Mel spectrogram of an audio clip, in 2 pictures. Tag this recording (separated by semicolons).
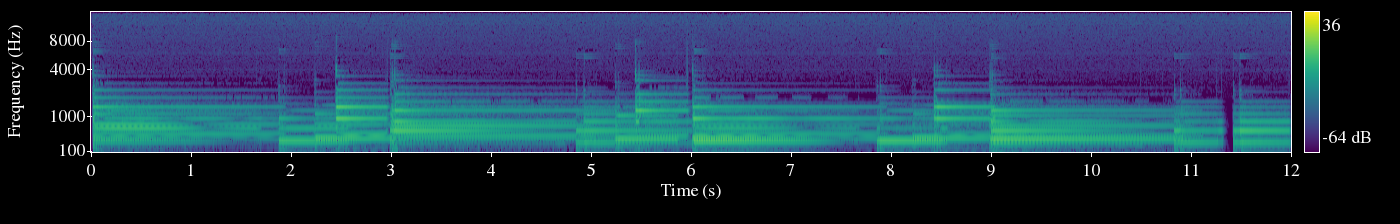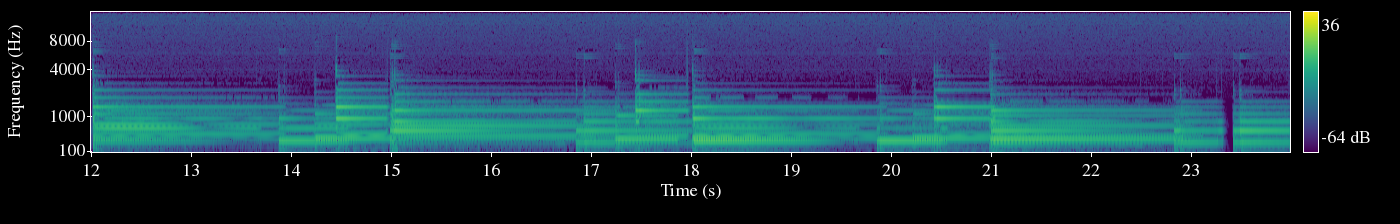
lo-fi; sample; loops; melody; loop; Epiano; piano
